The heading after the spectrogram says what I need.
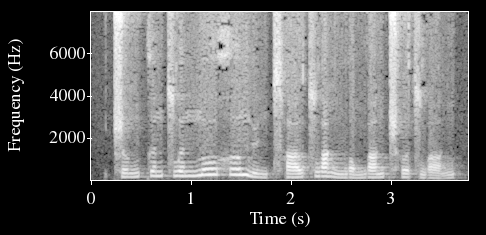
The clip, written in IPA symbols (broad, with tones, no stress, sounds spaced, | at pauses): ʈ͡ʂ ɤ˧˥ ŋ k ə˥ n t͡s w ə˥ n n̪ o˥ ʊ̯ x ɤ˥ n̪ y˨˩ n t͡sʰ ɑ˧˥ ʊ̯ t͡s w ɑ˥˩ ŋ n̪ w ɔ˨˩ m w ɑ˧˥ ŋ ʈ͡ʂʰ ɤ˧˥ t͡s w ɑ˨˩˦ ŋ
